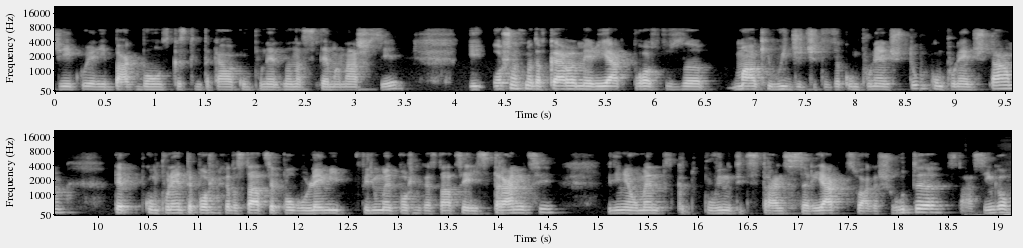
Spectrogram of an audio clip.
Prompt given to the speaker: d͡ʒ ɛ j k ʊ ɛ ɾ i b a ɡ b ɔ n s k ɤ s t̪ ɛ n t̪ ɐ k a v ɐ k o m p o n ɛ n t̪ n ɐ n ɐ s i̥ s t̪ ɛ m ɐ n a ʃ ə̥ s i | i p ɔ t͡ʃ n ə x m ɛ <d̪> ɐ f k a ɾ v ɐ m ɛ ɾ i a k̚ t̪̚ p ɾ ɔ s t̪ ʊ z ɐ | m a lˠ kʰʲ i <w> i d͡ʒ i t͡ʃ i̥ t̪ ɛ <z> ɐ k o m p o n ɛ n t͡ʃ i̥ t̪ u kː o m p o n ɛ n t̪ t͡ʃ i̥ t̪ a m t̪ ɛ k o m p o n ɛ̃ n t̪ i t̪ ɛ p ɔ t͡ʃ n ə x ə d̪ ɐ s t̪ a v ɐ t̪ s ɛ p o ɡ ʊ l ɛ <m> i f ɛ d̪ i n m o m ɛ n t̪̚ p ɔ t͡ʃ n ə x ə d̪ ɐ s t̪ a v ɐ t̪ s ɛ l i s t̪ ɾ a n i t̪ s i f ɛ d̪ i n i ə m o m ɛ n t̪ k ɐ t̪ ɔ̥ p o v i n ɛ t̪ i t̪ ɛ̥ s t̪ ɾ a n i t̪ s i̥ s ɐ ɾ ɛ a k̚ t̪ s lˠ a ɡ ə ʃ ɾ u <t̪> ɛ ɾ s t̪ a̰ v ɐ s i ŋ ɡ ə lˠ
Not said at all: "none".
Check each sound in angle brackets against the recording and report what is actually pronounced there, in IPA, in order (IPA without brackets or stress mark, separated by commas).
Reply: d̪, w, z, m, t̪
